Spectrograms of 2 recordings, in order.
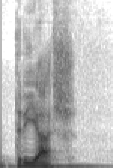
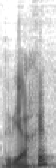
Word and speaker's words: triage: con el tema del triage. ¿Escuchaste nombrar el triage? Creo que se pronuncia así, o triage, no creo que se pronuncie triaje. Se escribe T-R-I-A-G-E.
